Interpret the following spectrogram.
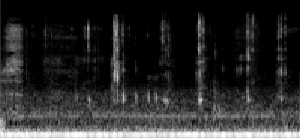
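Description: Soft, irregular little clicks and smacks of mouth noise close to the microphone, over a steady low hum.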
